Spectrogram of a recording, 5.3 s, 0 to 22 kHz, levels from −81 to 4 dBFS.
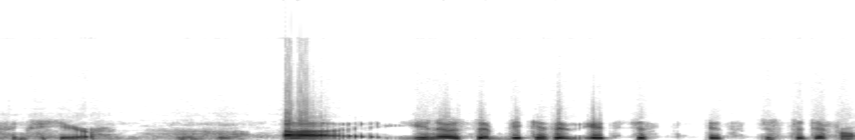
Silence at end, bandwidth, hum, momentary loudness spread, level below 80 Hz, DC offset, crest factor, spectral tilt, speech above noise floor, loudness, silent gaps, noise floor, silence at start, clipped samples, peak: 0 s; 7.6 kHz; none; 21 LU; -54 dBFS; under 0.1%; 18 dB; -6 dB/octave; 21 dB; -17 LUFS; none; -36 dBFS; 0 s; under 0.1%; 0 dBFS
